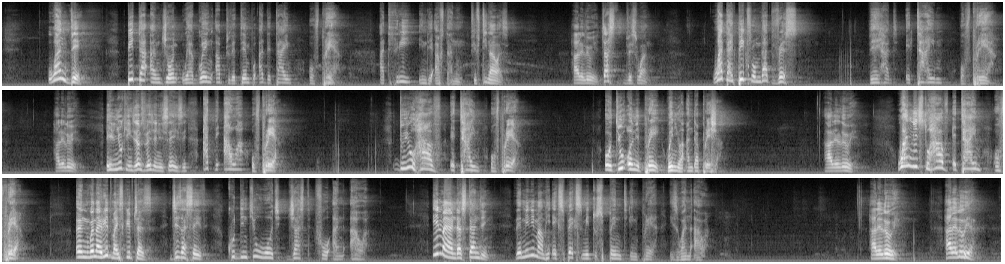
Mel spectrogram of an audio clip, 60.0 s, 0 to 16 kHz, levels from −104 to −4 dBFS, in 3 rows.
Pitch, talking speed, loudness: 145 Hz, 110 wpm, -19 LUFS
